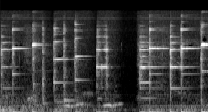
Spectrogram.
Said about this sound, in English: That's such a cute ringtone. That was the timer. It is so cute. It is so cute. Her timer just went off. She's timing us.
